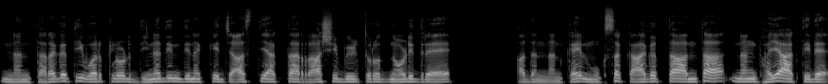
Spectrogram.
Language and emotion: Kannada, fearful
